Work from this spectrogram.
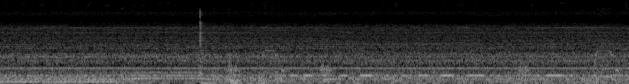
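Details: Creality K1 3D printer under 3 months old with under 15 hours of printing: quiet light ticks recur about every half second over a soft running hum; constant clicking noise, source not pinned down.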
